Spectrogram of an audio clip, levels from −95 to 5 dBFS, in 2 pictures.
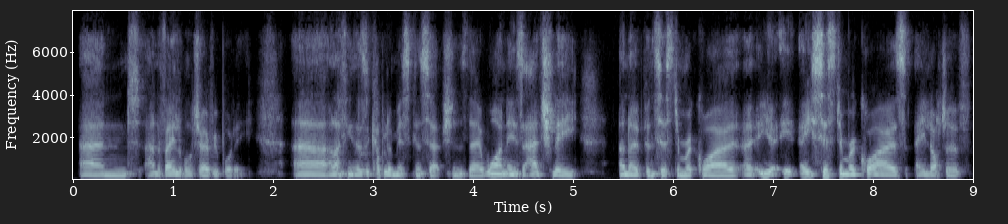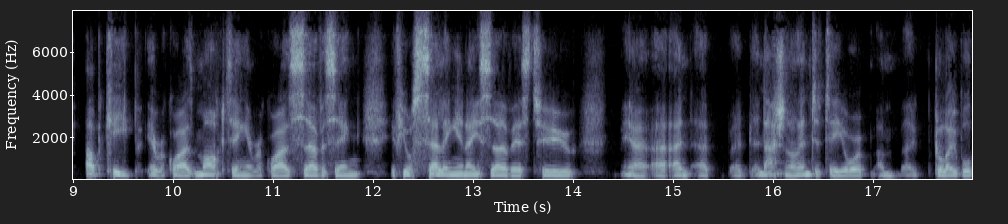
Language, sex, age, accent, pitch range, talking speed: English, male, 30-49, British, 105-120 Hz, 185 wpm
